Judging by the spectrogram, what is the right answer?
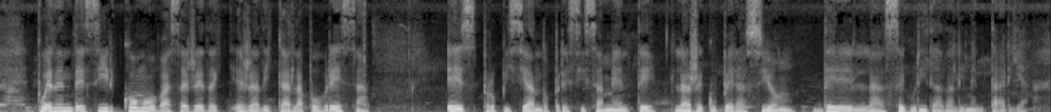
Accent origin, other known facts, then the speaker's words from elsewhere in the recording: Peru; now in Costa Rica; Yo soy quechua peruana, pero vivo 34 años en Costa Rica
